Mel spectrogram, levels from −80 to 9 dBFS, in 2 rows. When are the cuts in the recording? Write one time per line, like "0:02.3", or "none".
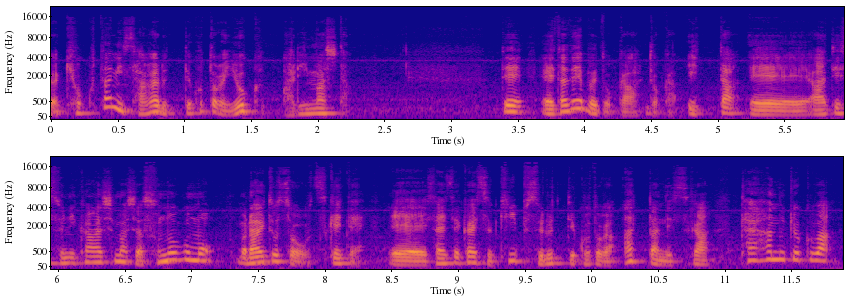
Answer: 0:03.6
0:04.1
0:04.5
0:07.3
0:08.4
